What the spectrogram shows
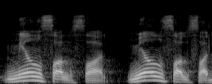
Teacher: ينتقلون من الميم من كلمه من الى الصاد الى مخرج الصاد مباشره ولكنهم لا ينطقون الصاد الا بعد غنه قليله من صلصال من صلصال هذه الغنه القليله في الكلام العادي اليومي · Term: غنة قليلة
